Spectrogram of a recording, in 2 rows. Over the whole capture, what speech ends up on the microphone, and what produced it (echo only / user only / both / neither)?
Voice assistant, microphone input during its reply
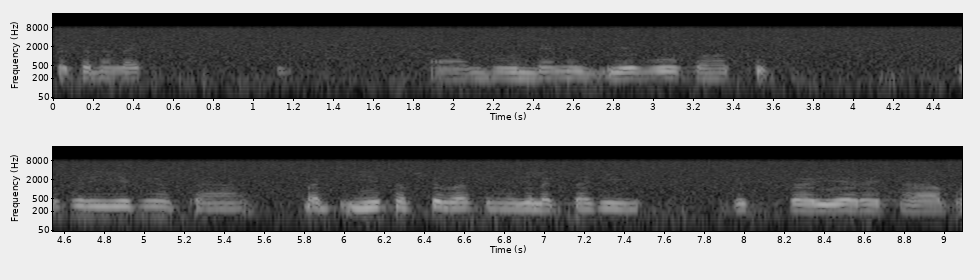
echo only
